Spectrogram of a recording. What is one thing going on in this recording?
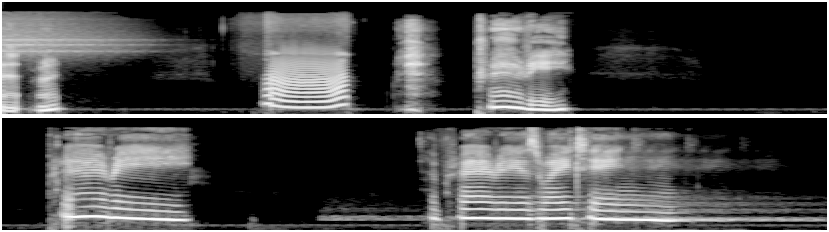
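A man speaks expressively into a close microphone, in short bursts with pauses.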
